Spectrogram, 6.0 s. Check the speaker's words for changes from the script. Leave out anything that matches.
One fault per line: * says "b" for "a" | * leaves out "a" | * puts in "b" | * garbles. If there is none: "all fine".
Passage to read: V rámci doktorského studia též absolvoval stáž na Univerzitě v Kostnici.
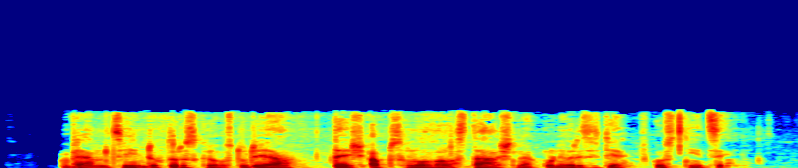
all fine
